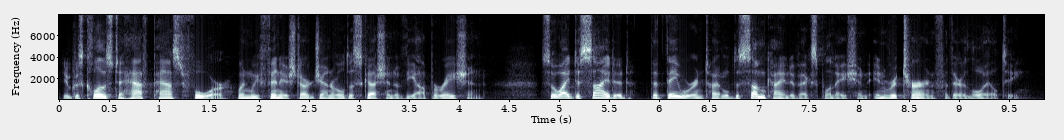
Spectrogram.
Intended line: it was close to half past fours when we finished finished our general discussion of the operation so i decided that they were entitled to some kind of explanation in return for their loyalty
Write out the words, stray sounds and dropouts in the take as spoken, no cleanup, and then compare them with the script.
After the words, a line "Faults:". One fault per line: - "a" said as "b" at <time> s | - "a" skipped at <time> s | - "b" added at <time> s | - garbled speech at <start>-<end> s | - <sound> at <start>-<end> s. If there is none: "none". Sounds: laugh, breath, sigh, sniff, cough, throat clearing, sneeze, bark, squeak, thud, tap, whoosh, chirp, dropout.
it was close to half past four when we finished our general discussion of the operation so i decided that they were entitled to some kind of explanation in return for their loyalty
Faults:
- "fours" said as "four" at 1.2 s
- "finished" skipped at 2.4 s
